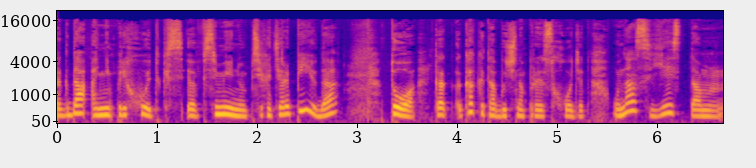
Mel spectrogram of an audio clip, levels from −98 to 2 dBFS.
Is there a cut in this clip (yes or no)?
no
